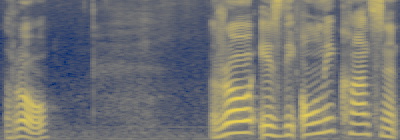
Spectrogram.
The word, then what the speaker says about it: Rho: that looks like a P but it's actually pronounced role Rho is the only consonant which takes a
